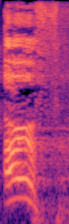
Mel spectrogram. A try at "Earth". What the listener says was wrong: Because instead of the TH sound, you're making the F sound. It's Earth.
